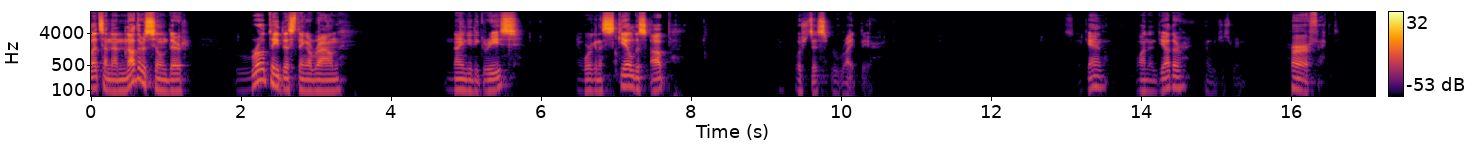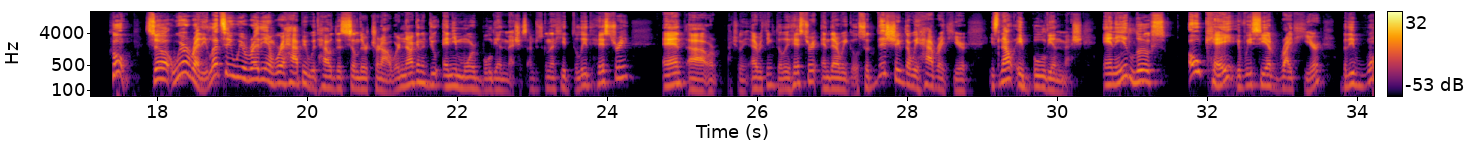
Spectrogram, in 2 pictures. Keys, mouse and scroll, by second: 0.3-1.4 typing, 2.8 ctrl+z, 5.3 w, 5.7 r, 7.9 w, 10.3 r, 12.4 q.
